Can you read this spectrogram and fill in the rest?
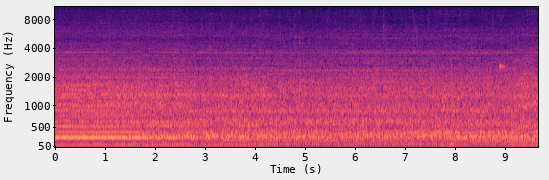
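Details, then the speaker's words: Giannoni heat exchanger in a running gas boiler during servicing: steady jet-like roar with a fluttering rumble from a partially blocked coil. The boiler still runs fine but will eventually start banging and crashing. Power flushing the system is advised. "this noise is a block coil and the boiler actually run fine with a block coil eventually just starts a banging crash heavily"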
